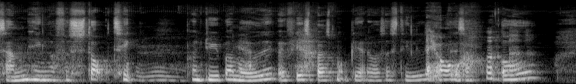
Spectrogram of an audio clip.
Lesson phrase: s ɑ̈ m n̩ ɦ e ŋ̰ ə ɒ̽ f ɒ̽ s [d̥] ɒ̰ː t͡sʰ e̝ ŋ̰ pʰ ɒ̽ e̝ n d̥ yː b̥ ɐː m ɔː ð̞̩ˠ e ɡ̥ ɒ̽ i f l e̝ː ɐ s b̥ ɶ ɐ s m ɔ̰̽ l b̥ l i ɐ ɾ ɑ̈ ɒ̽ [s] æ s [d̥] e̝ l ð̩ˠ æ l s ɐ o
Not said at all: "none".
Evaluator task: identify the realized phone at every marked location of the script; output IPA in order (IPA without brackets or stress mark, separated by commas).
d̥, s, d̥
